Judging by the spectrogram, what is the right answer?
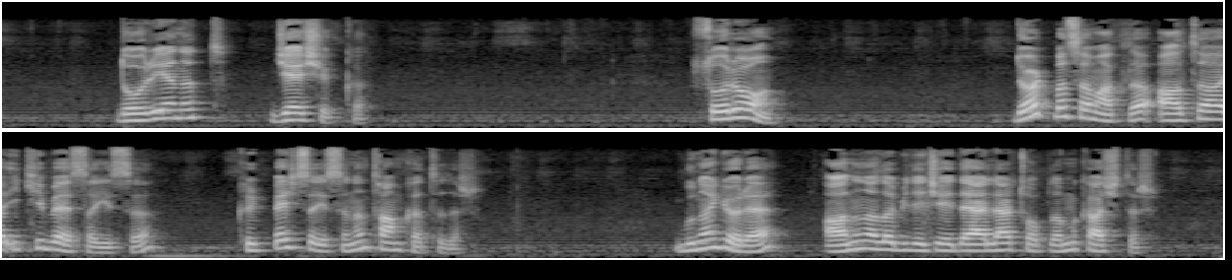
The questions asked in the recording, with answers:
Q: Buna göre A'nın alabileceği değerler toplamı kaçtır?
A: Doğru yanıt D şıkkıdır.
